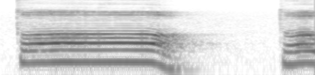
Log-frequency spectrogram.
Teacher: জিভের আগা সামনের ওপরের দুই দাঁতের গোড়ার সাথে লাগিয়ে উচ্চারিত হয়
